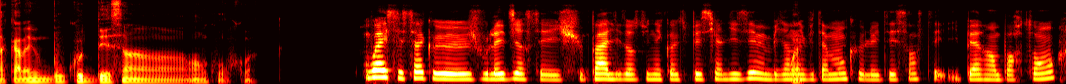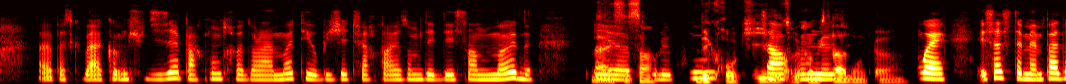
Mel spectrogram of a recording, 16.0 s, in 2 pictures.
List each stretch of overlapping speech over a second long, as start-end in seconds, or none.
12.4-14.3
